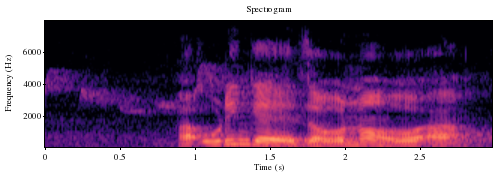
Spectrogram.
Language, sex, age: Venda, male, 25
